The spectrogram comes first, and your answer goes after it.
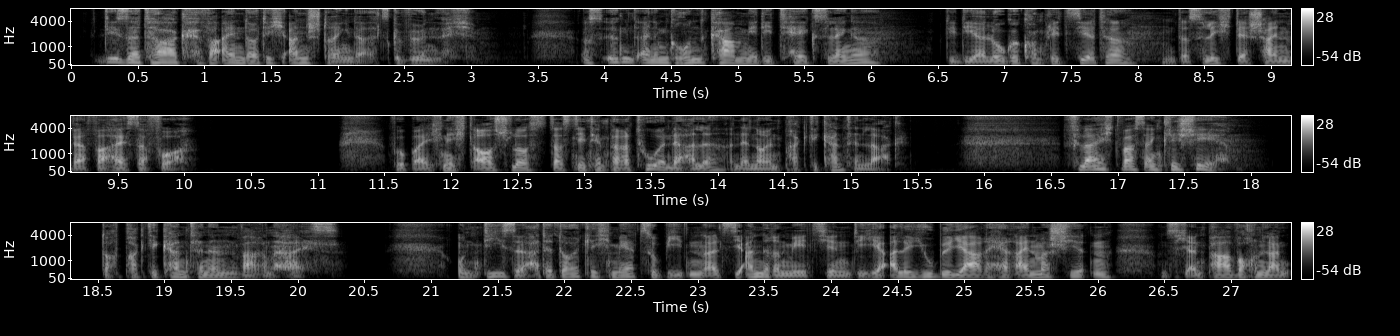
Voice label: AUDIOBOOK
